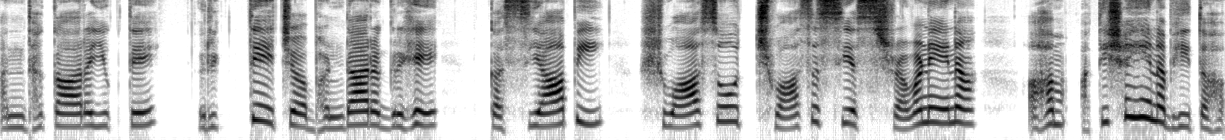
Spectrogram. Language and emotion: Sanskrit, fearful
